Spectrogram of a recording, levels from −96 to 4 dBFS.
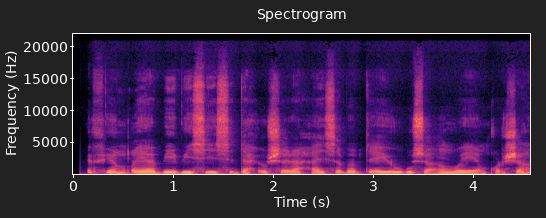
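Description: A short recording of speech, with no technical fault to be heard anywhere in it. Nothing in the signal calls for a time or a cause.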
